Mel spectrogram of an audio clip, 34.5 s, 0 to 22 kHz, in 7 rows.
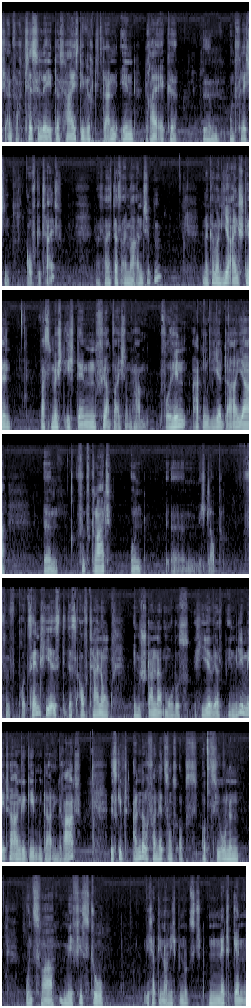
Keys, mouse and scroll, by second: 7.4 click, 28.0 click, 34.0 click.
